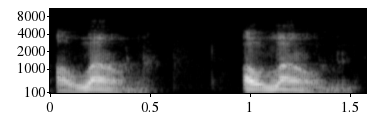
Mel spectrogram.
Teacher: do you hear how you're barely saying the uh and you're very much saying the loan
